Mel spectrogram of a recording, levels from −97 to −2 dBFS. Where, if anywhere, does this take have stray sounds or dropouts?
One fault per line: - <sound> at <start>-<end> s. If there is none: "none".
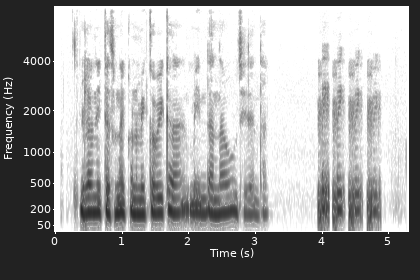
- laugh at 3.9-4.9 s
